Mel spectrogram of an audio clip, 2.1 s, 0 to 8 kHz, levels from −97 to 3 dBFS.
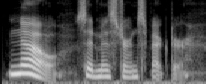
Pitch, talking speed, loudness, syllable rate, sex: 200 Hz, 115 wpm, -19 LUFS, 3.5 syllables/s, female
